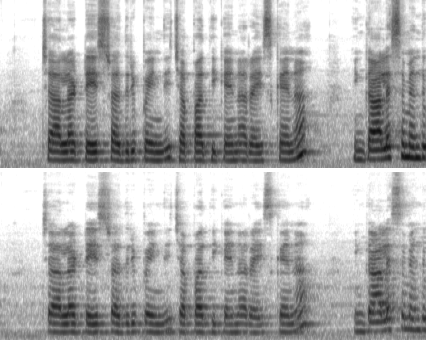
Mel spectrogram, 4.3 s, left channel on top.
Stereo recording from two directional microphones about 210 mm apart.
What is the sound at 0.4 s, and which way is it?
A woman's voice, 55° left (ahead or behind).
